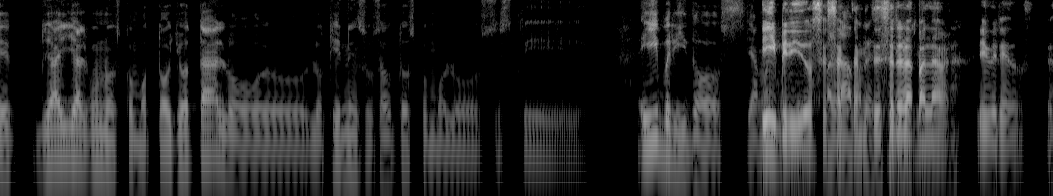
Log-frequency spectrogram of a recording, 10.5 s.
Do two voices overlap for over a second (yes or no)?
yes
